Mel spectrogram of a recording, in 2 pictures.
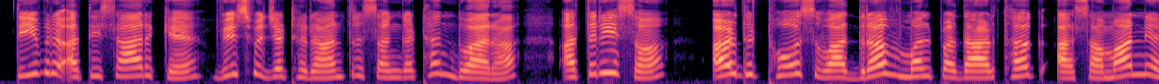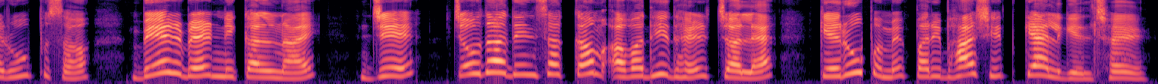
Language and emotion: Maithili, neutral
